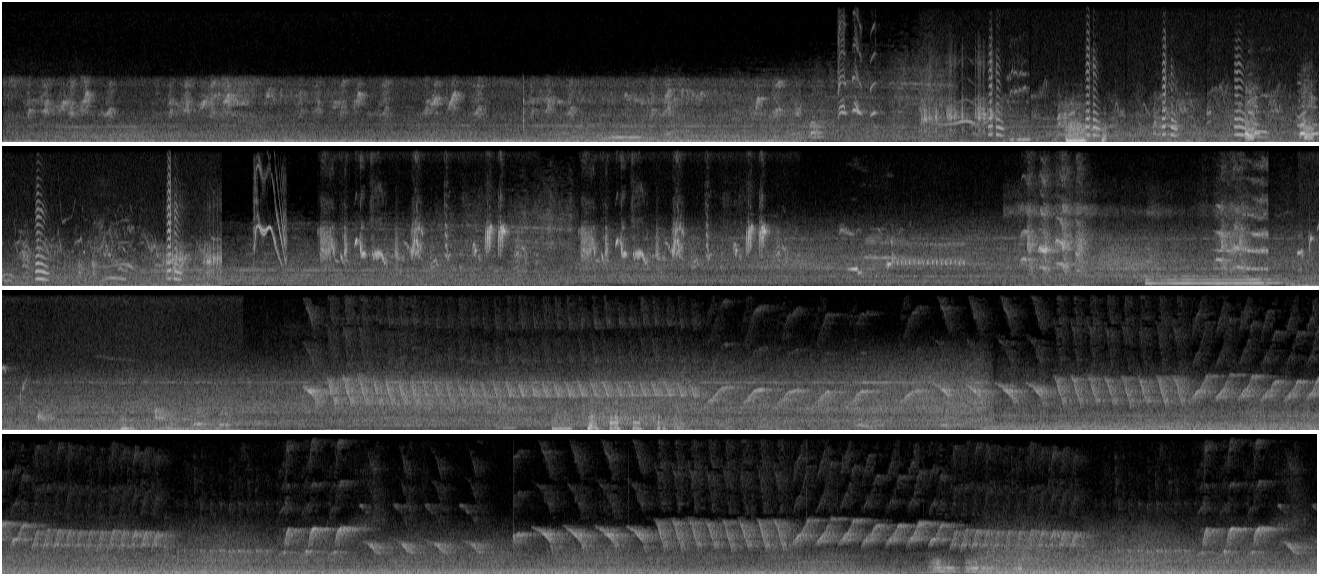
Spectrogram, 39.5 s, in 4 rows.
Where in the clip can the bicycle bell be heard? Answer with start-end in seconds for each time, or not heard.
not heard.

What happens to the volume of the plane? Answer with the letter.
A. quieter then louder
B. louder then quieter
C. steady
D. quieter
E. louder
E.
